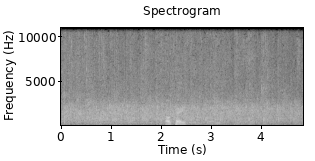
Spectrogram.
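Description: An audience applauds through the whole stretch after a question at a debate, a steady wash of clapping under which one voice speaks briefly.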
